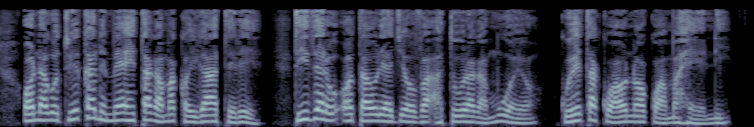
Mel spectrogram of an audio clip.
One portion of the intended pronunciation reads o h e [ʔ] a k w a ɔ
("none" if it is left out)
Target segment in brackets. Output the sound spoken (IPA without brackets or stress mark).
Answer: t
